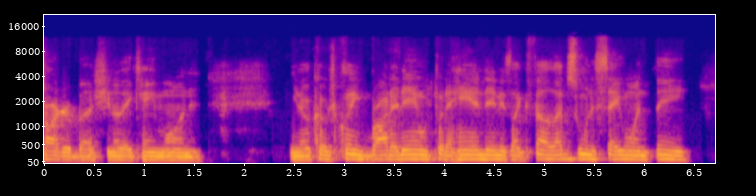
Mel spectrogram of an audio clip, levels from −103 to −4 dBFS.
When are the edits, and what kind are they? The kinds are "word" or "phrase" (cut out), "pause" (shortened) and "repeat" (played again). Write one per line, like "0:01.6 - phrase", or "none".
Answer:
none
